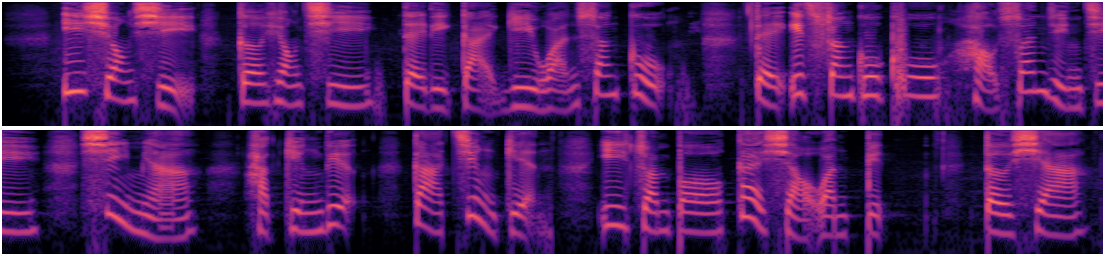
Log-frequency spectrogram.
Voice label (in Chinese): 台語; 第一選區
